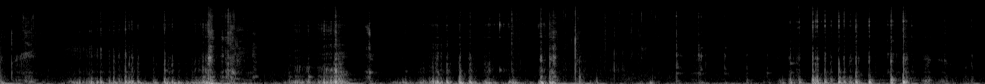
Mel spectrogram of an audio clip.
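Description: A metal utility-knife blade shaves strips off the edge of a solid, dry yellow bar of soap held in the hand, in repeated scraping strokes. Each stroke gives a dry, crackly, low scraping with brief bright clicks, swelling and fading in uneven bursts.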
